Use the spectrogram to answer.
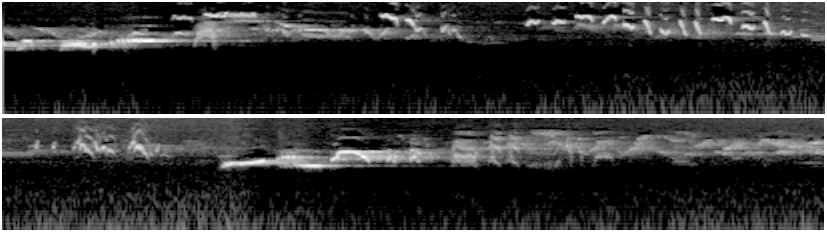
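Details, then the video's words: Garden birdsong of bright chirps and tweets, a quick series of short, sharp, high notes in the middle, then a lower, rolling warbled phrase fading into soft high twittering. "In the Garden - singing Birds"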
